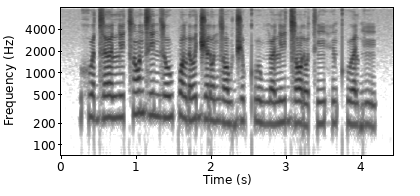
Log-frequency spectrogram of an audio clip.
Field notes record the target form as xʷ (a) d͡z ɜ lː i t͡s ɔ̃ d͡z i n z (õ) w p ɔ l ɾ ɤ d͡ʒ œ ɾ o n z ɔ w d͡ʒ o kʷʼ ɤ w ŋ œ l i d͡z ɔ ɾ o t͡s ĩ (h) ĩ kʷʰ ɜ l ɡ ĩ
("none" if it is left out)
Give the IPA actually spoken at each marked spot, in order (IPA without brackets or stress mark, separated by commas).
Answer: a, o, h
